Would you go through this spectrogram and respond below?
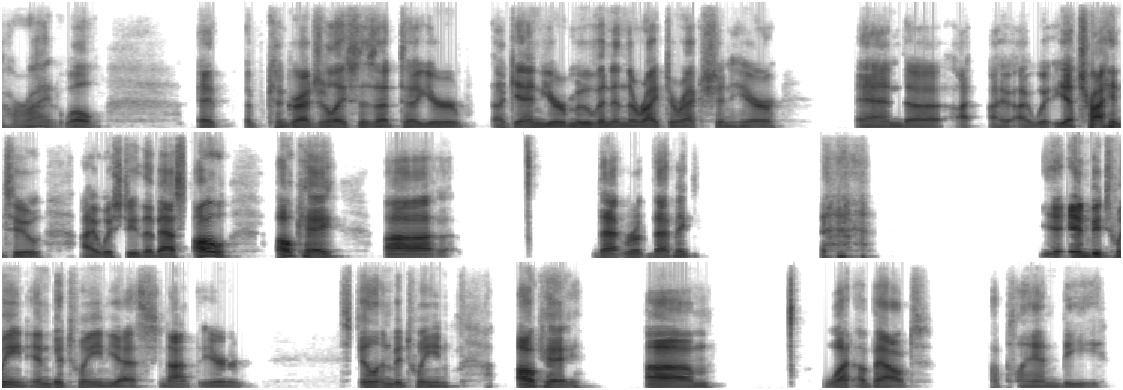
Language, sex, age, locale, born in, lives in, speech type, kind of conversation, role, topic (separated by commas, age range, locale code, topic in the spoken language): English, male, 40-44, en-US, United States, United States, conversation, podcast, host, How do you approach goals that challenge and inspire you at the same time?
